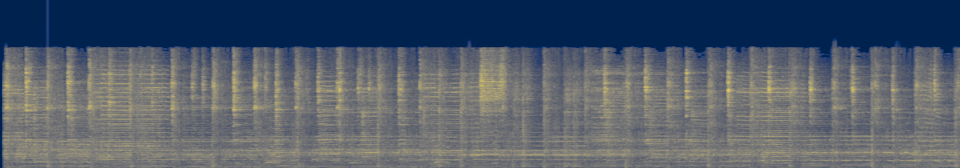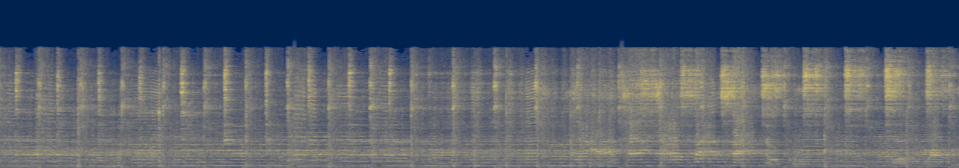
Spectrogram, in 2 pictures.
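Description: Live Isan mor lam band playing an upbeat toei-style song, with drum kit and percussion keeping a steady beat.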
